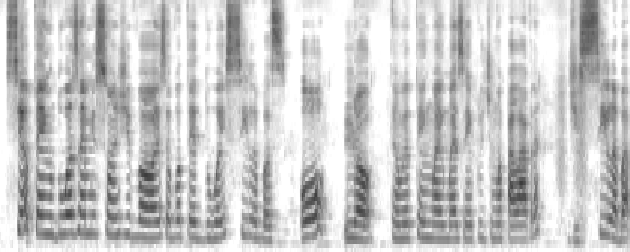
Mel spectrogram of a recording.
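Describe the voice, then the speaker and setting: A woman teacher giving a recorded lesson for sixth graders, explaining step by step and drawing out each example word slowly, often checking in with "tá?" and "ok?". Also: a little high. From Brazil.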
